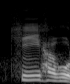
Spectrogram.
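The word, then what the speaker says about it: Χ: 단어의 첫 두 글자 키하고 로다 아 그왜 우리또 미국의 영향이 많아 가지고이 키라고 안읽고 카이라고 이제 수학 시간에 배우기도 하는데 예 그 같은 말입니다네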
